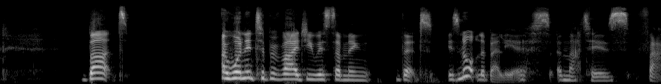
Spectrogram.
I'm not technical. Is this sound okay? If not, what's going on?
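No, not quite. There are two problems.

First, microphone overload: at 0.91 to 0.95 s, and again from 2.23 to 2.39 s just before "to provide you with", the loudest bits crackle harshly. The mic's input was likely set too high, so the tops of those peaks got chopped off.

Then, at 2.64 s, right before "provide you with something", the microphone volume is stepped down. Voice and background both suddenly get quieter in one jump, likely the call software turning the mic down after those distorted peaks.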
